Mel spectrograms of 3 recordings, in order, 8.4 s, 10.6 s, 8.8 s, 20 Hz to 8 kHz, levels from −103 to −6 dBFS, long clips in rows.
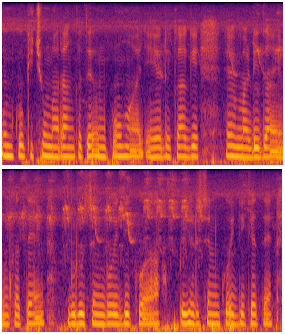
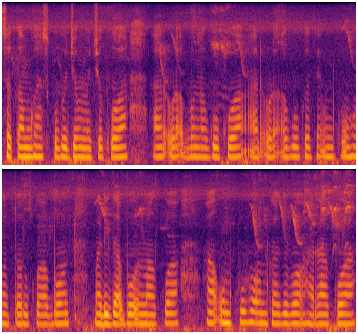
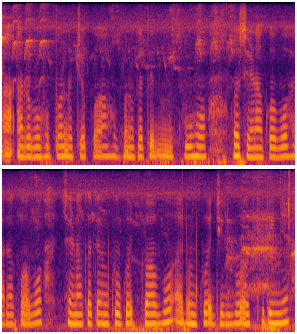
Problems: constant background noise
